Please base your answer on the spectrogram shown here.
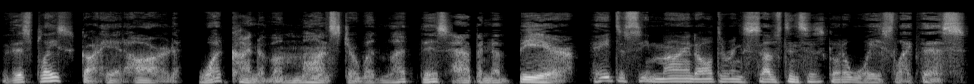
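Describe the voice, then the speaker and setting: A male actor playing a roguish, swaggering ghoul leader in a video game, with a gravelly rasp, an American accent and a cocky, streetwise drawl. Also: on the low side, no room sound, studio quality, full character voice. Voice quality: raspy, gravelly. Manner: cocky, streetwise drawl with clipped slangy phrasing. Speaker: companion character in a video game. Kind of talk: video game character voice lines.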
